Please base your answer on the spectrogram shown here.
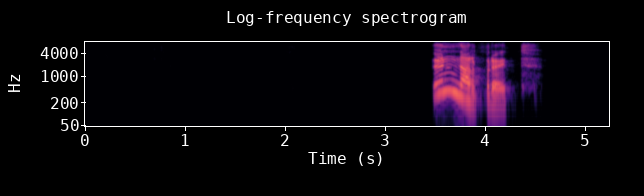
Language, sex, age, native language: Icelandic, female, 50-59, Icelandic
